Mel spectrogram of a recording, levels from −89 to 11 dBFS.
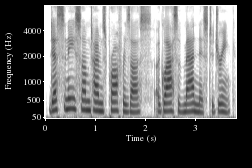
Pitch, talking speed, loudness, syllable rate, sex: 215 Hz, 155 wpm, -17 LUFS, 4.7 syllables/s, female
